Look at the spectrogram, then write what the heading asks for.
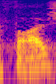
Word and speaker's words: phage: I had to teach my clinician collaborators first that bacteria had viruses and how you pronounce phage, or phage if you're French.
